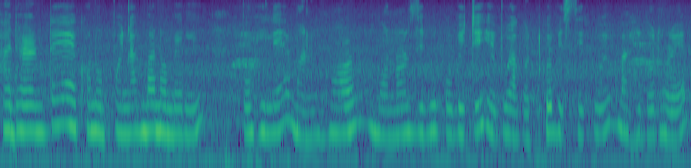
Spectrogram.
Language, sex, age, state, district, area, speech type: Assamese, female, 18-30, Assam, Jorhat, urban, spontaneous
